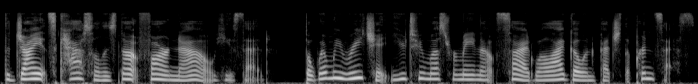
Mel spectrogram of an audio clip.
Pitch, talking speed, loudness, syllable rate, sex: 225 Hz, 225 wpm, -20 LUFS, 5.3 syllables/s, female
